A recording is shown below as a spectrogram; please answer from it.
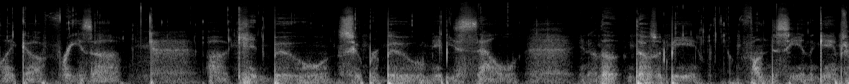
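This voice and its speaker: Whispering ASMR host needed: breathy, unvoiced, casual and conversational delivery of news commentary. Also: poor audio. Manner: casual, conversational, soft-spoken. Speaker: host of a gaming news show.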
